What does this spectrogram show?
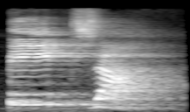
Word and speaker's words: pizza: This is pizza. Pizza. Not pizza. It is pizza.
